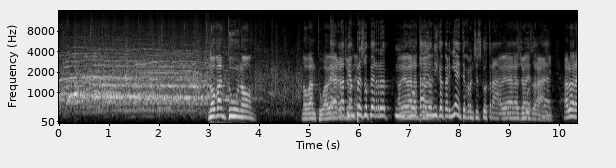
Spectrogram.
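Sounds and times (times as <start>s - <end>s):
studio audience cheering and whooping: 0.0s - 4.8s
studio audience applause: 0.0s - 6.1s
speech: 3.0s - 4.0s, 4.8s - 10.3s.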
